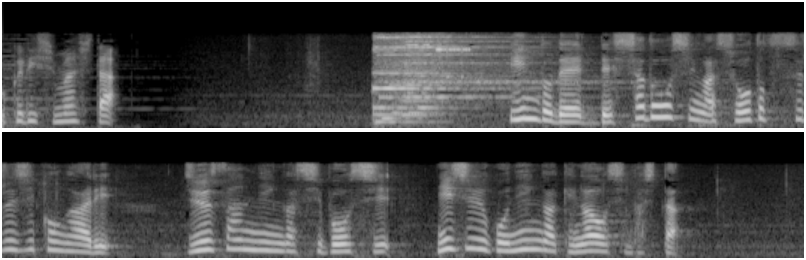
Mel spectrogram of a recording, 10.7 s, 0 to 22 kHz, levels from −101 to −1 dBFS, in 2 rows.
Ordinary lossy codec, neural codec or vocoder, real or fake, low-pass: none; none; real; none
